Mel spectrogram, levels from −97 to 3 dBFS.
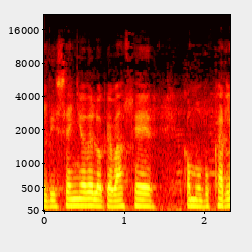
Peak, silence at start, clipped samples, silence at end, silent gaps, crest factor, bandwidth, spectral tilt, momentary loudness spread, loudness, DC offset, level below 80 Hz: -4 dBFS; 0 s; under 0.1%; 0 s; none; 14 dB; 12 kHz; -8 dB/octave; 8 LU; -20 LUFS; under 0.1%; -48 dBFS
